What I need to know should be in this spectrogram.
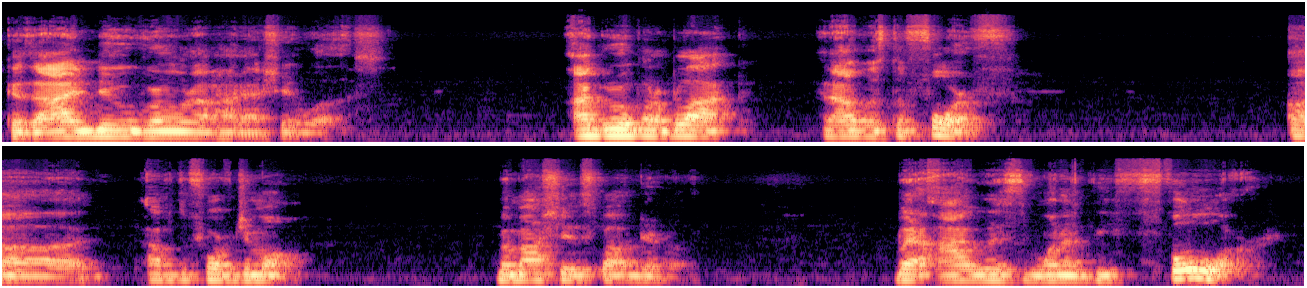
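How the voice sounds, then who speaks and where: A man's voice: medium pitch, flat delivery, normal speed, vocal fry, pauses often. A man hosting his own podcast livestream, talking loosely and jokingly in casual chat and swearing freely. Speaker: podcast host and comedian.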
